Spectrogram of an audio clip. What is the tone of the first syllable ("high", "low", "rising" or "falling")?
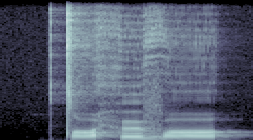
low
